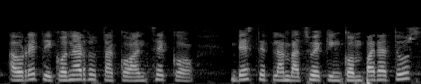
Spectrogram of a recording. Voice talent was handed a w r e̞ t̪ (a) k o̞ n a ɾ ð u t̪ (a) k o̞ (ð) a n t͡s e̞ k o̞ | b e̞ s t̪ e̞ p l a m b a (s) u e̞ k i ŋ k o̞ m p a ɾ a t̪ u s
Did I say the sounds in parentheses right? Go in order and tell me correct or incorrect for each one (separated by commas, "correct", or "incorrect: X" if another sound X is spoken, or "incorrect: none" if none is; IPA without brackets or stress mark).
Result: incorrect: i, correct, incorrect: none, incorrect: t͡s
